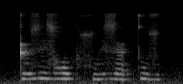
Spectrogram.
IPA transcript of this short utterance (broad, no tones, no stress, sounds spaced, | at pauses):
ʈ ʏ z i z ʁ u x sʷ i z ɛ ʔ t̪ u z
